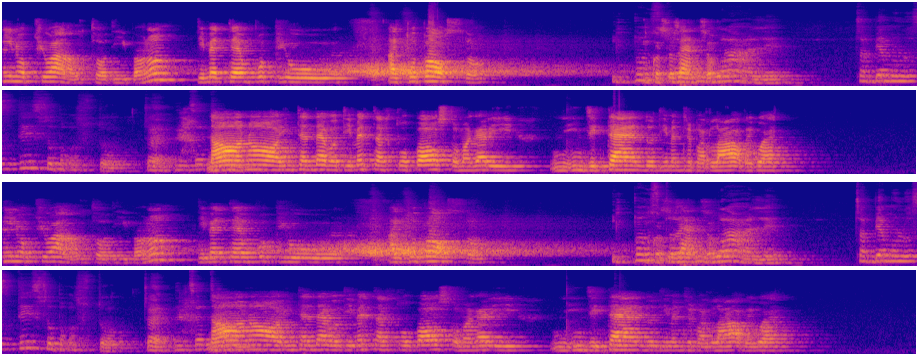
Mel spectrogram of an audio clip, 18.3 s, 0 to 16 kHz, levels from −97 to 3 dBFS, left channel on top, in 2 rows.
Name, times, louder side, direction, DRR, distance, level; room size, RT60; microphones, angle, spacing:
voice 1, 0.0-3.4 3.9-4.8 6.5-7.1 11.2-14.3 14.6-16.9, left 5 dB, 65° left, 0.3 m, -25 dB
sound 1, 1.6-6.2, equal, 30° left, 0.9 m, -31 dB
voice 2, 6.1-7.9 8.5-11.4, right 1 dB, 30° right, 0.4 m, -35 dB
2.8 x 2.4 x 3.0 m
head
